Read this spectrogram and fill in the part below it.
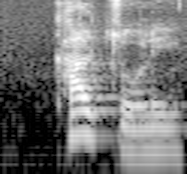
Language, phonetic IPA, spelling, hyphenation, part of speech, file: Georgian, [kʰält͡sʼuli], ქალწული, ქალ‧წუ‧ლი, noun / proper noun, Ka-ქალწული.ogg
- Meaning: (noun) 1. damsel, maid, maiden, vestal, virgin 2. Virgo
